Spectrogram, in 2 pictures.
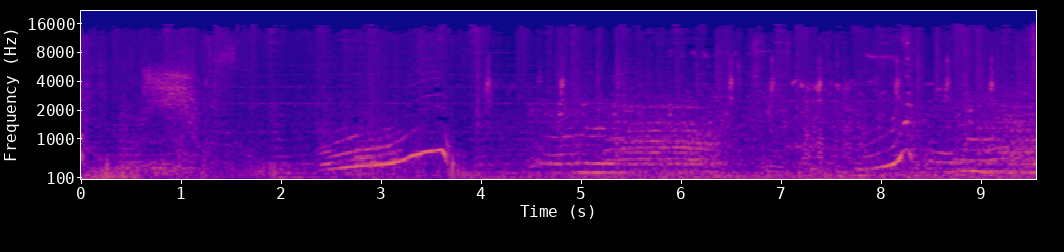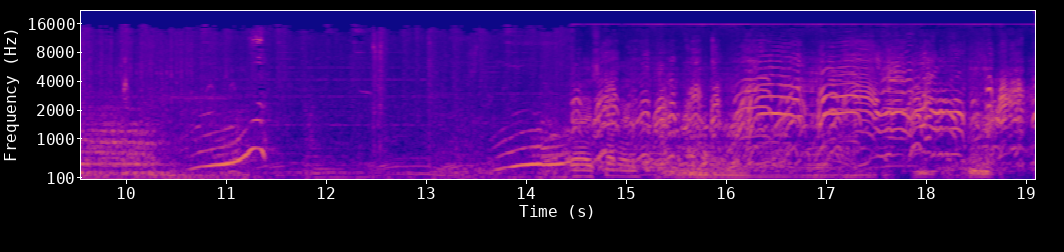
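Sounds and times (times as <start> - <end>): hyenas giggling calls: 13.7 - 19.0.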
